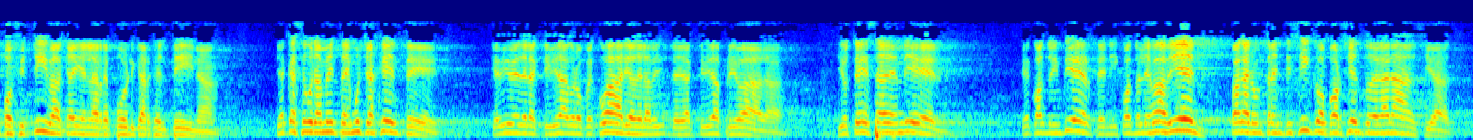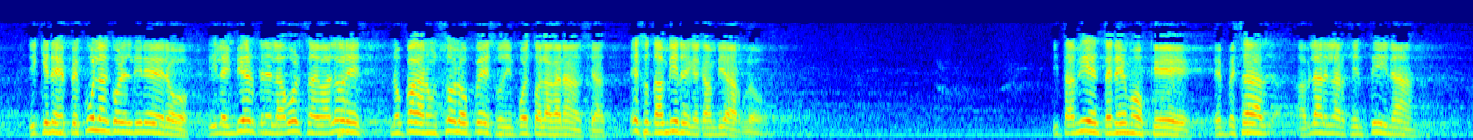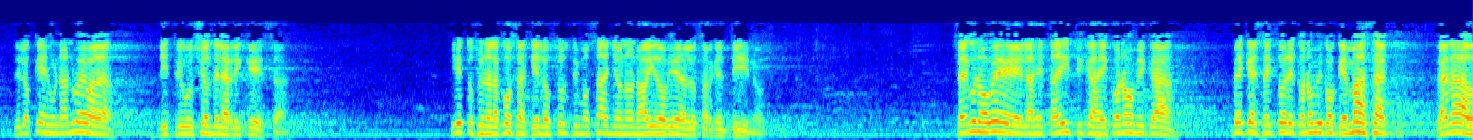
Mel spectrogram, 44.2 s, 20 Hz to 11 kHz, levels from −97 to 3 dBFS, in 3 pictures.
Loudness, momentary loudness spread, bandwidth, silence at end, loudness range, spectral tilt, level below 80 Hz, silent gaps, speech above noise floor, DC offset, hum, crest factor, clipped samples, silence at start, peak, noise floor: -25 LUFS; 12 LU; 6.6 kHz; 0 s; 8 LU; -5.5 dB/octave; -70 dBFS; none; 33 dB; under 0.1%; none; 24 dB; under 0.1%; 0 s; -2 dBFS; -59 dBFS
